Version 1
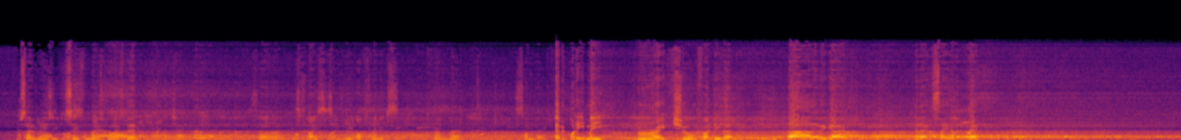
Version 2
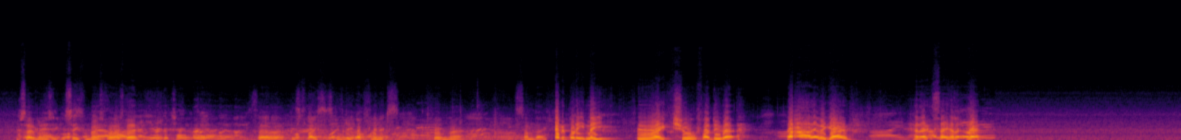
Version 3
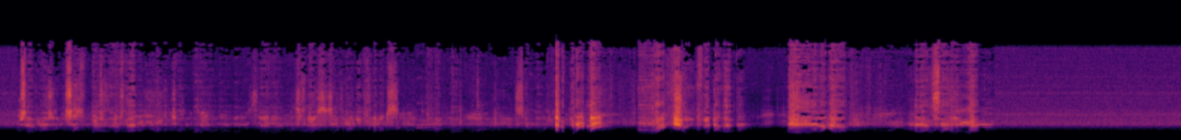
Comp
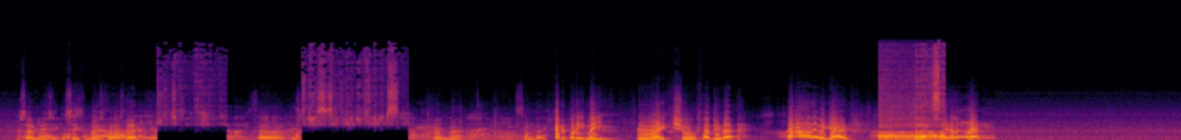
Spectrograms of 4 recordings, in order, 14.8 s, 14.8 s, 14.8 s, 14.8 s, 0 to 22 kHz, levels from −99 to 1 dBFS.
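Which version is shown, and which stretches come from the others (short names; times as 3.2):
2
1.96–2.84 from 3
3.77–5.11 from 3
10.98–11.82 from 1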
